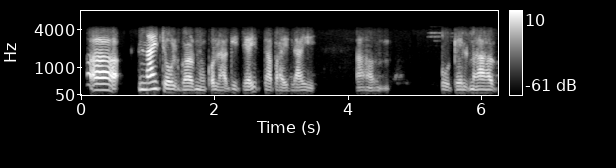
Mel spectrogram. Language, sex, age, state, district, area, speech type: Nepali, female, 60+, West Bengal, Kalimpong, rural, conversation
